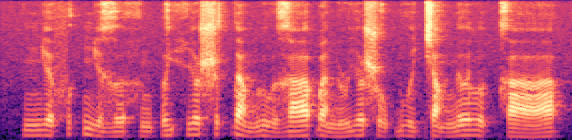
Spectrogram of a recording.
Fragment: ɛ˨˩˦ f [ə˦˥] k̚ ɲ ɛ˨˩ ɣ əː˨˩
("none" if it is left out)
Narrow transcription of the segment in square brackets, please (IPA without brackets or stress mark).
ə˦˥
